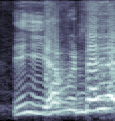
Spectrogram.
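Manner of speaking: put-on high, slow little child's voice, soothed; a small child calming down, slowly.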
